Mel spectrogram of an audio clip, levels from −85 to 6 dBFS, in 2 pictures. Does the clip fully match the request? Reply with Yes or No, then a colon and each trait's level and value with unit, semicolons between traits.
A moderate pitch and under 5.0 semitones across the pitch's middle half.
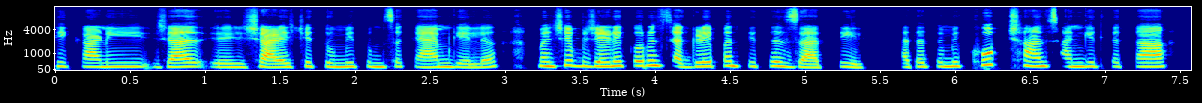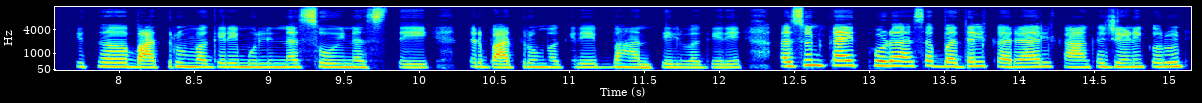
No: high, 215 Hz; average, 3.0 semitones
